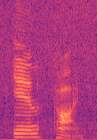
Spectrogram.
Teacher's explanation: la I en la palabra in se pronuncia como la I corta del inglés, que es parecida a la I del español, pero no ensanchamos los labios tanto horizontalmente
